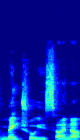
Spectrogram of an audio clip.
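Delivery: ordinary talk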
